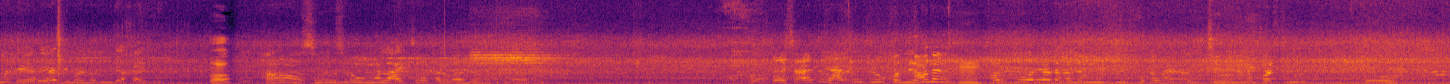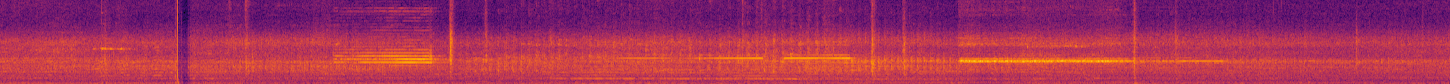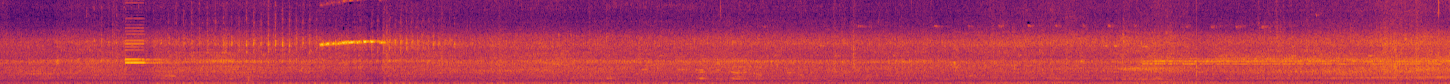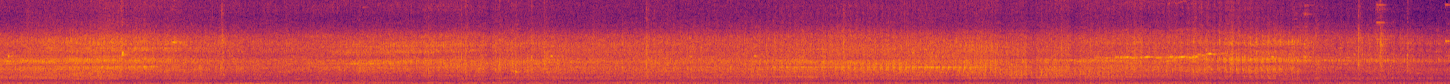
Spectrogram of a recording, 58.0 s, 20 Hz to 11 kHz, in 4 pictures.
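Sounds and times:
street traffic: 0.0 - 58.0
motorcycles passing: 5.2 - 18.3, 26.8 - 58.0.

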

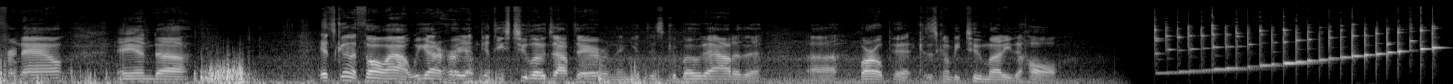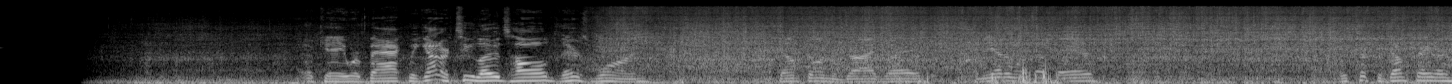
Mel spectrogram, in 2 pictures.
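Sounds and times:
wind on microphone: 0.0 - 3.0
rising run of struck notes: 11.6 - 14.6
truck engine and tyres on gravel: 15.4 - 29.0.

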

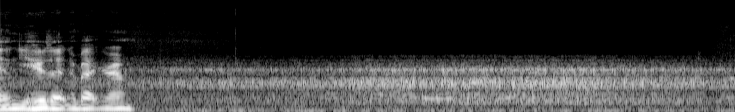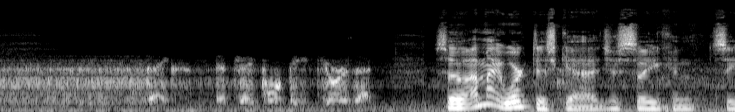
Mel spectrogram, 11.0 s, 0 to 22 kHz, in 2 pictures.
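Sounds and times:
radio receiver hiss: 0.0 - 9.0
faint choppy radio voice: 6.4 - 8.4.

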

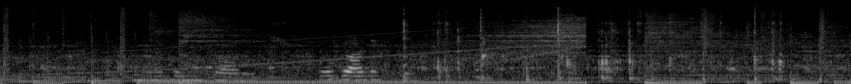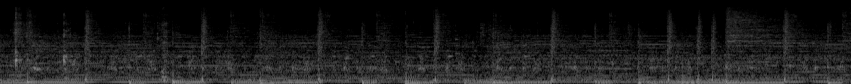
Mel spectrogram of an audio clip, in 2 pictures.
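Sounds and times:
juicer auger crushing carrot: 3.8 - 13.0.

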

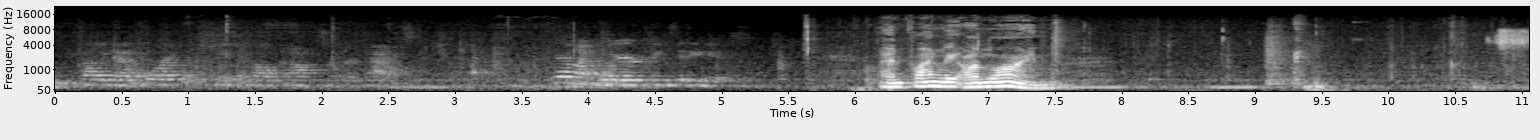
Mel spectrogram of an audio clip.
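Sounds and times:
brief hiss: 10.7 - 11.0.

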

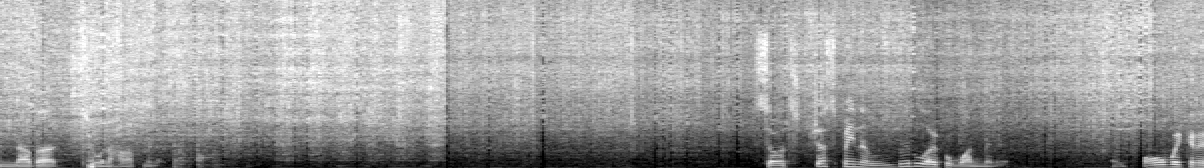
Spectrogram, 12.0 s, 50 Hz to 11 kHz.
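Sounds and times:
steak sizzling in a frying pan: 0.0 - 12.0.

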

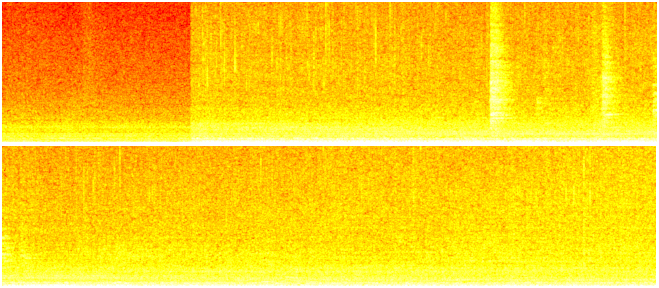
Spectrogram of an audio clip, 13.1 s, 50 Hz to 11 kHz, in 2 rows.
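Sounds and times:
gas range low hum: 0.0 - 13.0
flatbread sizzling in oil: 1.9 - 13.0.

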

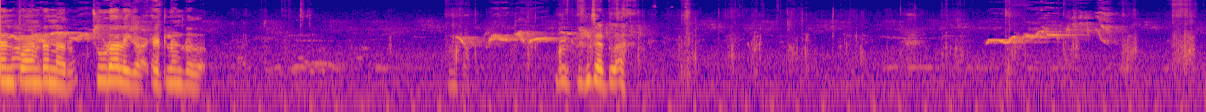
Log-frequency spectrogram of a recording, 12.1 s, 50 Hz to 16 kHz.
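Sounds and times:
bird singing: 0.0 - 12.0.

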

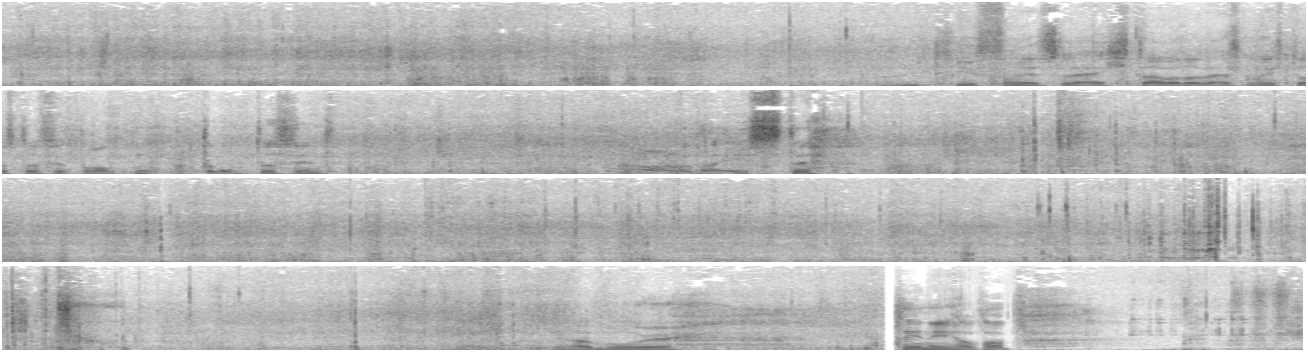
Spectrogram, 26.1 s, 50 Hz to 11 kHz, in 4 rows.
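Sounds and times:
tyres rolling through snow: 0.0 - 24.4
wind on microphone: 0.0 - 26.0.

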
